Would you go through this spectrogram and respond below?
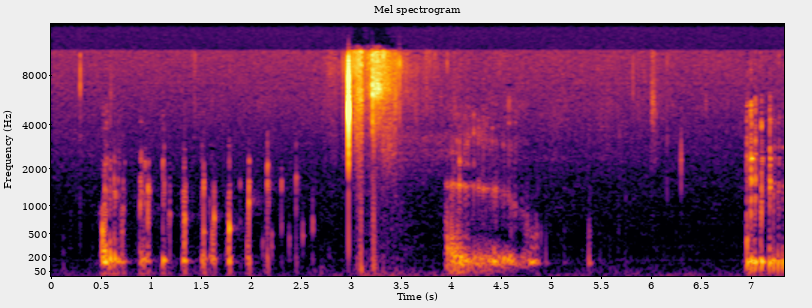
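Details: Stomach growling: short gurgling pops, then a longer bubbling gurgle and another burst; borborygmi.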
